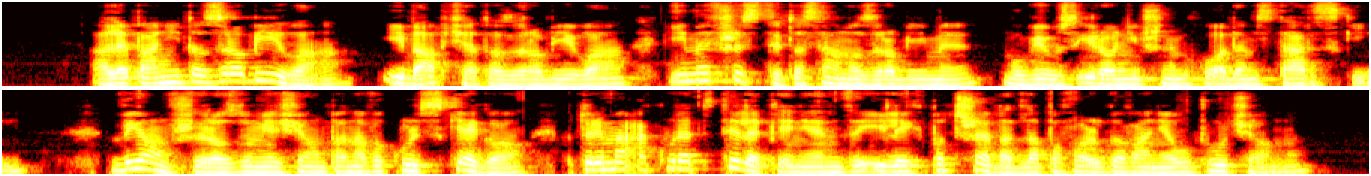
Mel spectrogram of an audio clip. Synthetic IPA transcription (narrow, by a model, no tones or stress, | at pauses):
alɛpaɲit̪ɔzɾɔbʲiwaibapt͡ɕat̪ɔzɾɔbʲiwaimɘfʂɘst̪sɘt̪ɔsamɔzɾɔbʲimɘmuvʲiwziɾɔɲit͡ʂnɘmxwɔ̰d̪ɛmst̪aɾskʲi | vjɔ̃w̃fʂɘɾɔzumʲjɛɕɛpanavɔkulskʲɛɡɔkt̪uɾɘmaʔakuɾat̪ːɘlɛpʲjeɲɛnd̪zɘʔilɛixpɔtʂɛbad̪lapɔfɔlɡɔvaɲaut͡ʂut͡ɕɔm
